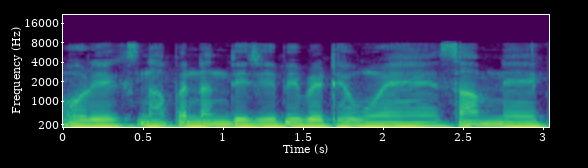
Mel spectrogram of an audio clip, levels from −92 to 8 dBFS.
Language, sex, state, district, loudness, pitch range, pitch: Hindi, male, Chhattisgarh, Rajnandgaon, -12 LUFS, 120-125 Hz, 120 Hz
